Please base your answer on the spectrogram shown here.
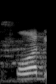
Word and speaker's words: ص: Jadi, huruf sad diucapkan sad itu diucapkan dengan mengalir suaranya. Nah, karena salah satu huruf yang tebal maka dia termasuk huruf yang istila, bukan istifal ya. Diucapkan dengan cara mengangkat pangkal lidah ya dan mengangkat suara. Jadi suaranya diangkat, suara dan pangkal lidahnya diangkat ketika mengucapkan huruf shad ya untuk yang ee tebal atau tipisnya.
